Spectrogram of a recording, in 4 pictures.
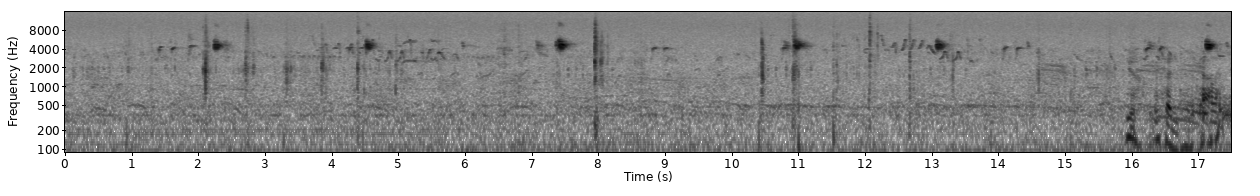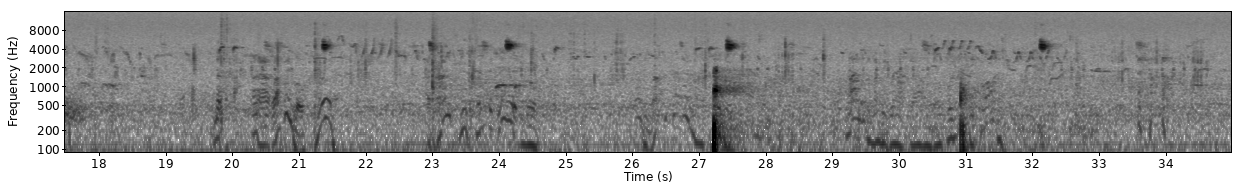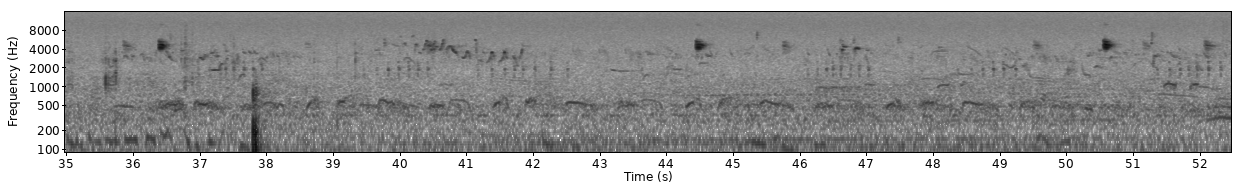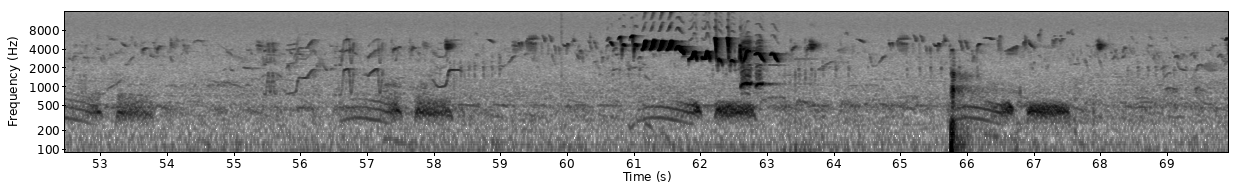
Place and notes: Green Ln, Malton, UK - willow warbler song soundscape ...
willow warbler song soundscape ... dpa 4060s clipped to bag in crook of tree to Zoom H5 ... bird song ... calls ... wren ... pheasant ... blackcap ... chaffinch ... wood pigeon ... blackbird ... yellowhammer ... crow ... greylag goose ... herring gull ... lapwing ...
3 May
